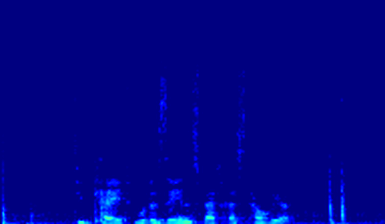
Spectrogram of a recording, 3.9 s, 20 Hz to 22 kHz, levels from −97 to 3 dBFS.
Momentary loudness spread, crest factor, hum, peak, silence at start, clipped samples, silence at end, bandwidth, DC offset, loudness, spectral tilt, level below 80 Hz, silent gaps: 7 LU; 18 dB; none; -48 dBFS; 0 s; under 0.1%; 0 s; 14.5 kHz; under 0.1%; -64 LUFS; -5 dB/octave; -84 dBFS; none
